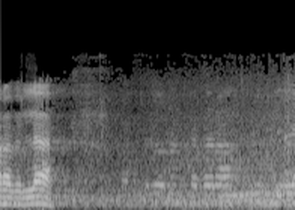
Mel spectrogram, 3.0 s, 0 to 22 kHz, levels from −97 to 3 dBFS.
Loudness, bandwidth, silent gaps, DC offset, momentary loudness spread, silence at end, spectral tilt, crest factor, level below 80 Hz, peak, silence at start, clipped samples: -28 LUFS; 7.6 kHz; none; under 0.1%; 17 LU; 0 s; -4.5 dB/octave; 20 dB; -52 dBFS; -8 dBFS; 0 s; under 0.1%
